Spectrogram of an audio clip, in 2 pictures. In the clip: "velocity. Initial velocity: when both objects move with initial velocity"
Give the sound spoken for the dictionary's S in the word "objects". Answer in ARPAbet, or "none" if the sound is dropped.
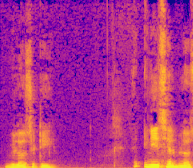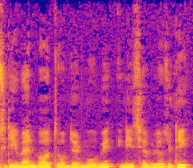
none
